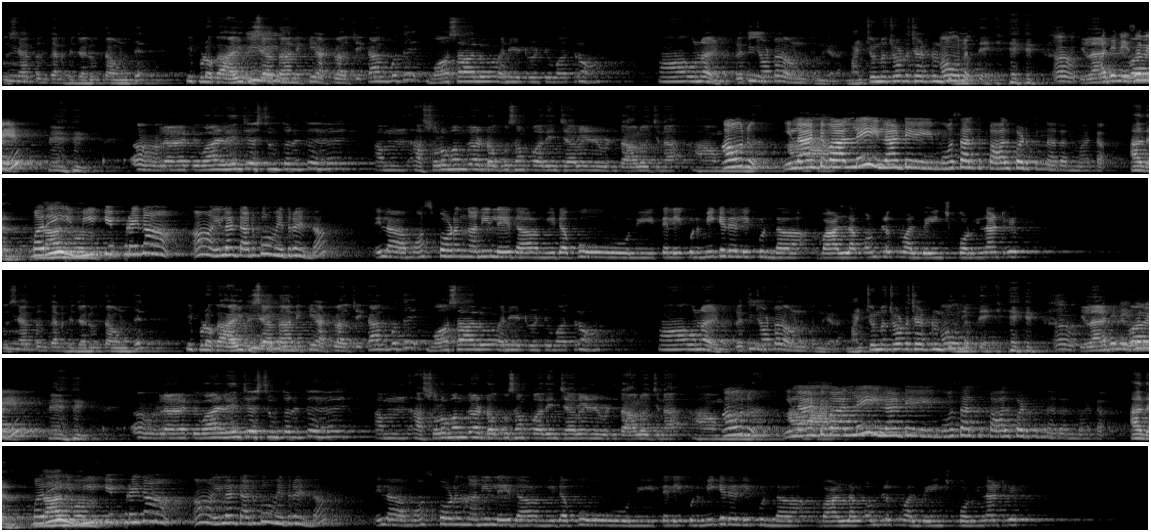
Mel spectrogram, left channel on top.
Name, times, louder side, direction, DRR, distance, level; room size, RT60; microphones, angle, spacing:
voice 1, 0.0-1.5 1.8-6.0 6.6-11.6 11.9-12.3 13.0-14.9 15.2-19.8 22.7-23.9 27.5-27.6, right 1 dB, 10° right, 8 dB, 0.6 m, -32 dB
voice 2, 2.4-2.8 7.5-7.7 9.4-9.7 10.5-11.7 12.8-13.1 18.7-22.5 23.2-26.2 26.7-33.1, left 5 dB, 40° left, 10 dB, 0.6 m, -28 dB
19.5 x 9.9 x 5.4 m, 1.5 s
head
